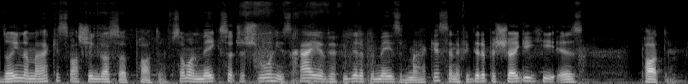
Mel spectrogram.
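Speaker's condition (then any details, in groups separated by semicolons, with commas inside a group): No condition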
